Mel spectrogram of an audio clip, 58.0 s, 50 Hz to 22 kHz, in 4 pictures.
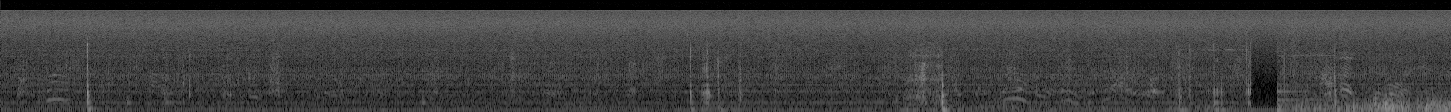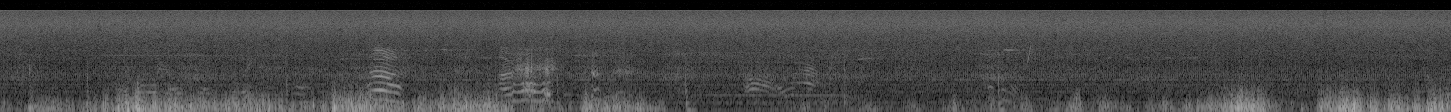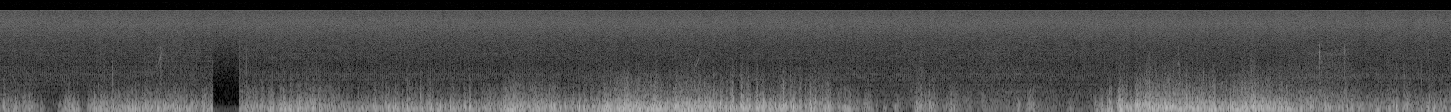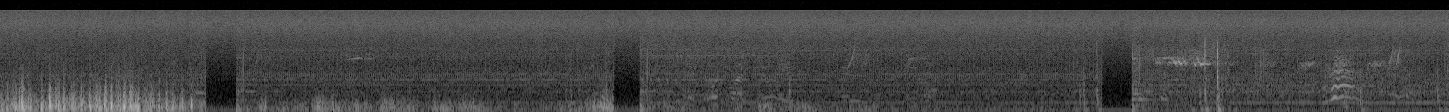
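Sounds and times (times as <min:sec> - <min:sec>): wind buffeting microphone: 0:12.8 - 0:21.4, 0:22.1 - 0:52.3.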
